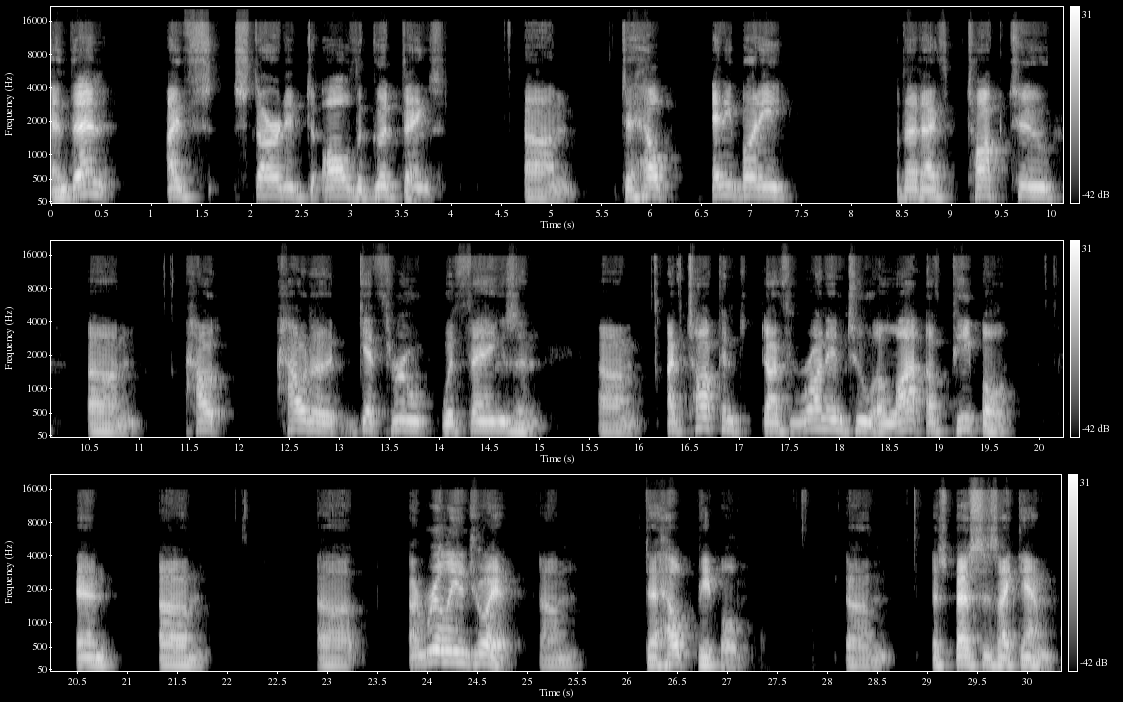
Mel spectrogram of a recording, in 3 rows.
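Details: Man, a former pilot, with aphasia from a stroke 15 years ago; he cannot read or write; speech with frequent fillers, pauses and word-finding difficulty; aphasia after stroke.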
